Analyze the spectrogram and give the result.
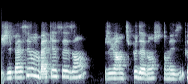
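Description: A fairly high-pitched woman at a moderate pace. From western France, Nantes. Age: 20s. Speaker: dietitian. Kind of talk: interview conversation.

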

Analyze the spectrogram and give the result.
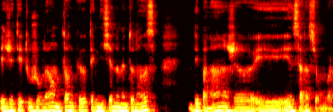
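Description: A somewhat breathy man with fairly low pitch and monotone, flat intonation, at a very slow pace. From France. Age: 60s. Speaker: electrician. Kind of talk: casual chat. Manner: halting.

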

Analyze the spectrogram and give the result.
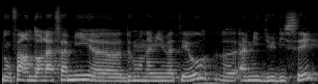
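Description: A woman with a slight English accent speaks in a room with audible echo. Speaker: podcast co-host. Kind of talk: casual chat.

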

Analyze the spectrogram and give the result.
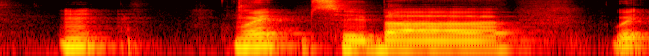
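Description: A man's monotone, flat delivery at a very slow pace, with audible room echo. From Germany, Berlin. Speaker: rapper and singer. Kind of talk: casual interview. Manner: halting, hesitant.

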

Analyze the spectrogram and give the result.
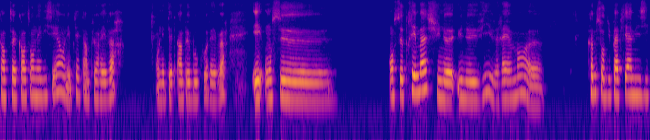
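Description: Very slow speech with long, frequent pauses over a quiet background. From France. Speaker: underwater archaeologist. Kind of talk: casual interview. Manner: halting, many fillers.

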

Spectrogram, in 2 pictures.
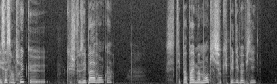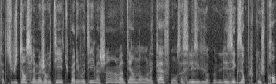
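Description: With a dry, close sound and no echo, a woman speaks at a moderate pace in a dark, mellow tone, her pitch medium with ordinary variation and her loudness swinging widely. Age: 20s. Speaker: audiovisual worker. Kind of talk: casual chat. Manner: halting.

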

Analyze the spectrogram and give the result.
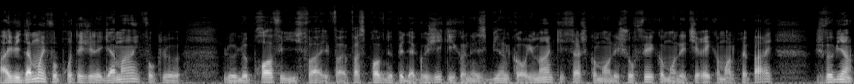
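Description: A man's very deep, low voice with vocal fry, dark and mellow in tone, lively intonation, and a very fast pace. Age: 50s. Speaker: hip-hop choreographer and dancer. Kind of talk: interview.

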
